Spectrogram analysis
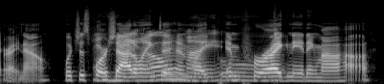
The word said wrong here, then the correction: Maja: I think they pronounced it Maya, but it's spelled M A J A.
